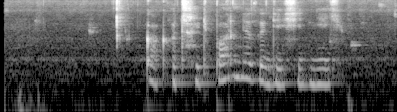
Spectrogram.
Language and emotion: Russian, neutral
